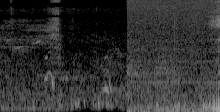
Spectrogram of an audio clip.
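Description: A retriever gives a few faint, high whimpers outdoors by the Helford River in Cornwall, with gusty wind and low background noise rising toward the end.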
